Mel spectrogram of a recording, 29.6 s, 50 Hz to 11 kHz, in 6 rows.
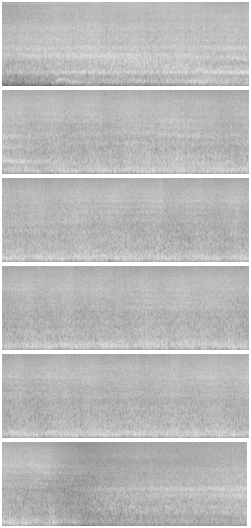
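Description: A long JR Freight container train passes through the station at speed. Its wagons give a loud, steady rumble with rapid clickety-clack over the rail joints, which cuts off suddenly at the tail, about 26 seconds in. Near the end another freight train approaches and its sound rises.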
